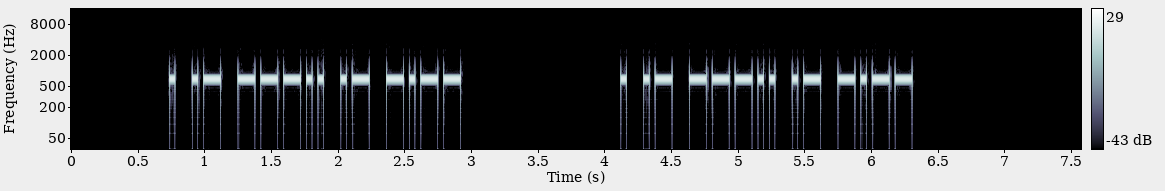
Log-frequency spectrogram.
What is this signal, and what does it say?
Morse code, heard as a keyed tone, about 28 wpm, 700 Hz. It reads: EA8AY EA8AY
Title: Call Signs Repeated 3x - 28wpm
